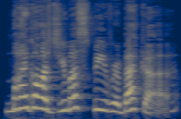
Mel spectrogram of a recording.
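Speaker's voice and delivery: startled townsman. Acted. Townsman turns around to the newly arrived giant, startled recognition. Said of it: "He is gonna turn around and go".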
